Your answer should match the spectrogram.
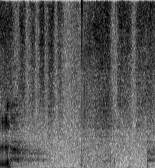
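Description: Faint rubbing of hands smoothing a paper planner page flat against the table.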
